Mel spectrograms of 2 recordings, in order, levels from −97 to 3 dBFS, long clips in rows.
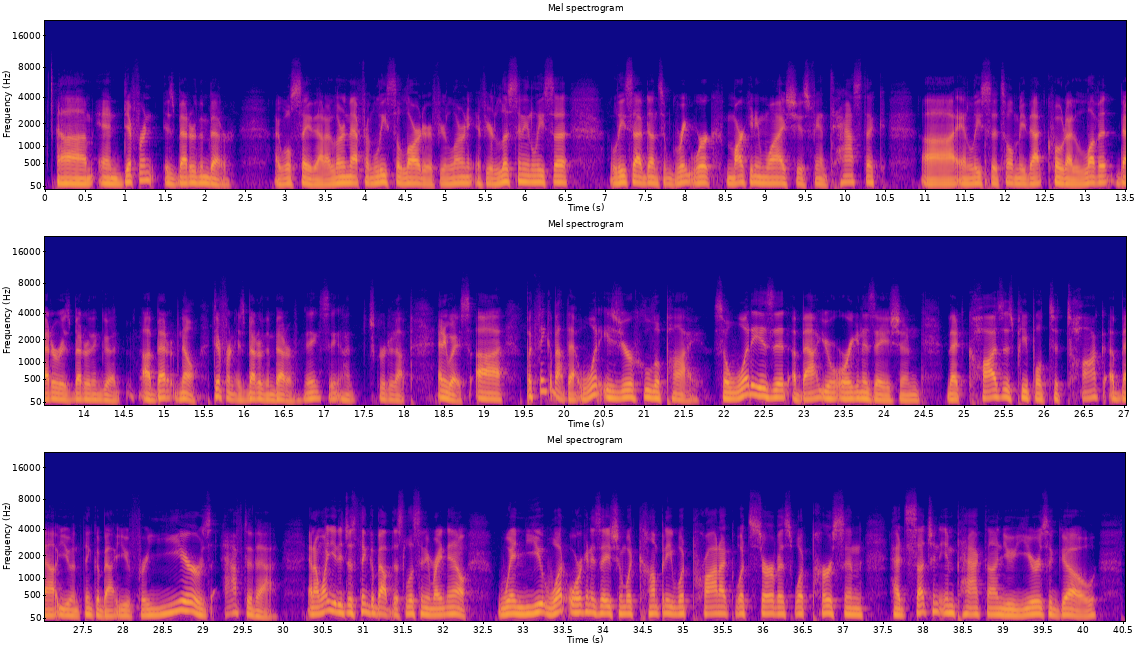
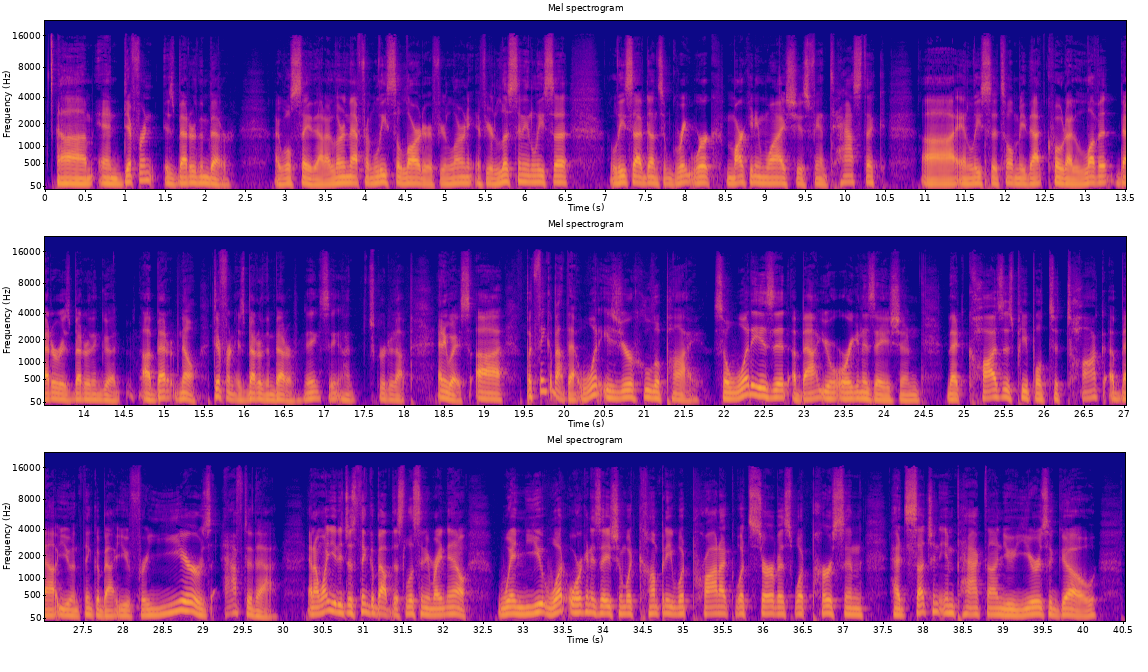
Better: second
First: muffled; slightly; fading above 4 kHz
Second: none

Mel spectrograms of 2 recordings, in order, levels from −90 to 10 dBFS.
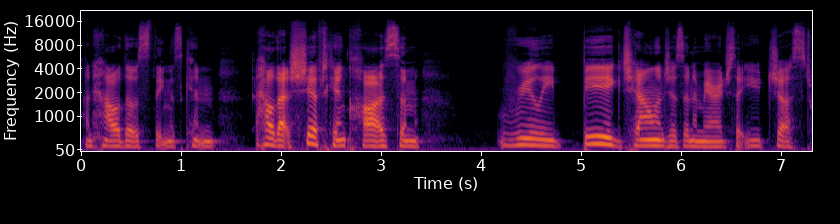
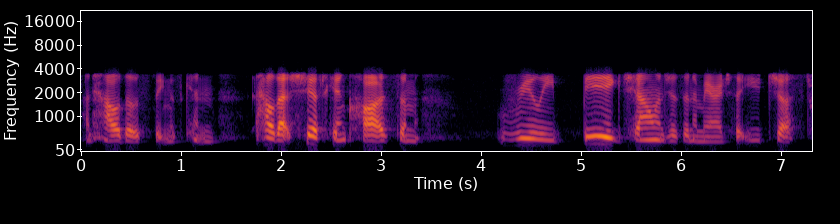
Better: first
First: none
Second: phone-call audio; nothing above 3.5 kHz

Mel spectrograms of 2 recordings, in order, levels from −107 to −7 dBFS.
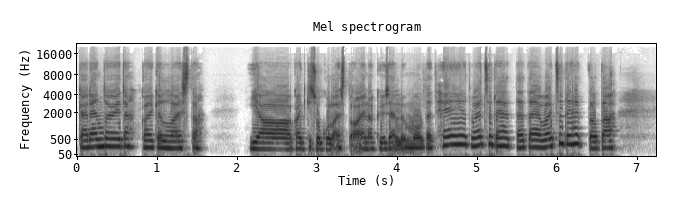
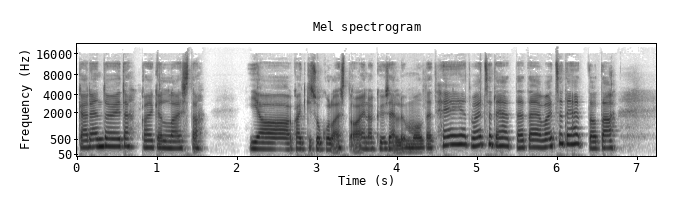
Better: second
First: distortion; slight; 9% of the sound clipped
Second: none

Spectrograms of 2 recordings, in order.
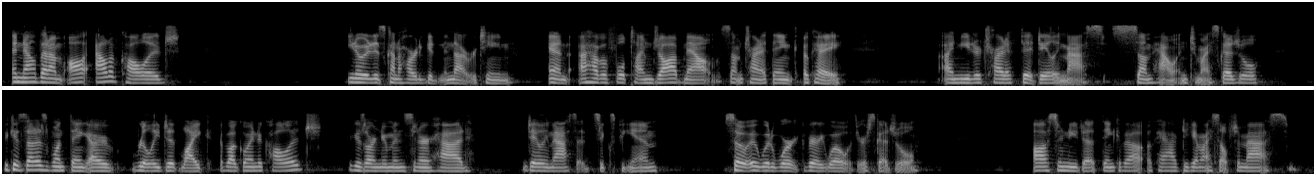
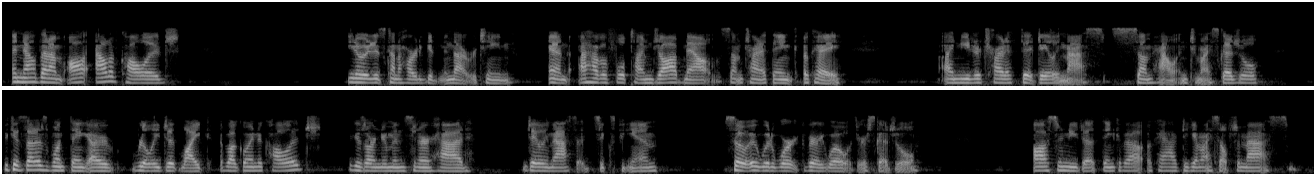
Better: first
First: garbled, watery; slightly; nothing above 6.5 kHz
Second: garbled, watery; badly; nothing above 6 kHz

